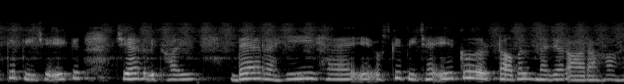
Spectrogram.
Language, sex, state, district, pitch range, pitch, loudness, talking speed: Hindi, female, Uttarakhand, Tehri Garhwal, 225-265 Hz, 245 Hz, -31 LUFS, 155 wpm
